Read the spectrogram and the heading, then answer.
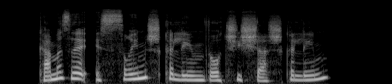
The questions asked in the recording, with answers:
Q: כמה זה 20 שקלים ועוד 6 שקלים?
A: 26 שקלים.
